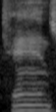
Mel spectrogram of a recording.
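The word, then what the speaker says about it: Cannes: some people call it can's film festival. Well, the proper pronunciation is can.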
